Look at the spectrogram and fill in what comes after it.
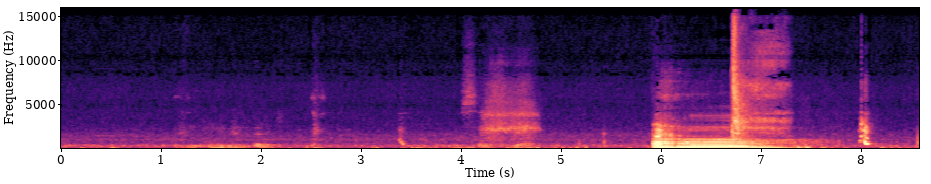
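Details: Tired female kelpie indoors, cranky and wanting bed, gives low wavering grumbles, then a loud, rising-and-falling Chewbacca-like moan lasting about a second, followed by a brief sharp note; faint voice in the background.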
